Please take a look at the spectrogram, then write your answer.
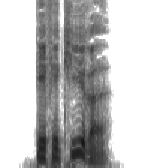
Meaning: inflection of defäkieren: 1. first-person singular present 2. first/third-person singular subjunctive I 3. singular imperative
- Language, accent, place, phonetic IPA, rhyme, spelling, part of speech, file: German, Germany, Berlin, [defɛˈkiːʁə], -iːʁə, defäkiere, verb, De-defäkiere.ogg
